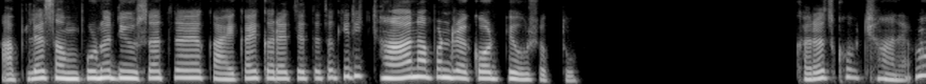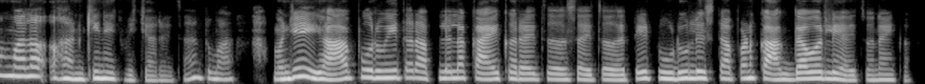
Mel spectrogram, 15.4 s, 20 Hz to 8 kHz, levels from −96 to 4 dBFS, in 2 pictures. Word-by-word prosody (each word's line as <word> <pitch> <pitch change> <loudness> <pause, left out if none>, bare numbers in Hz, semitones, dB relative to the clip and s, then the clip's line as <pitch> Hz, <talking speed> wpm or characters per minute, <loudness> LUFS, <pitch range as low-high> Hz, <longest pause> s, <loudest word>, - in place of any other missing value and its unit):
आपल्या 210 +5 -1
संपूर्ण 240 +1 +4
दिवसाचं 245 +1 0
काय-काय 210 +3 -2
करायचंय? 235 0 -2
त्याचा 235 +2 -6
किती 305 +1 -3 0.2
छान 245 +4 +5
आपण 275 -2 +2
रेकॉर्ड 230 -1 -1
ठेवू 205 -4 0
शकतो. 160 -3 -14 1.8
खरंच 225 +4 -2
खूप 275 -2 -9
छान 210 -6 -5
आहे. 170 - -10
मग 335 +1 -1
मला 315 0 +3
अ, 250 - -4
हं 230 0 +2
आणखीन 210 +2 +3
एक 220 -2 +1
विचारायचं 165 0 -11
आहे 250 - -2
हं - - -2
तुम्हाला. 210 -2 -5 0.3
म्हणजे 225 +9 +4
ह्यापूर्वी 245 +5 +2
तर 255 -1 -5
आपल्याला 235 +2 -1
काय 210 0 +1
करायचं 200 -3 -3
असायचं 185 -1 -4
ते 230 +2 0
टू-डू 225 0 +3
लिस्ट 235 -1 +1
आपण 230 +3 0
कागदावर 220 +3 +2
लिहायचो 180 -5 -2
नाही 185 0 -3
का? - - -18
225 Hz, 160 wpm, -22 LUFS, 200-245 Hz, 1.8 s, छान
